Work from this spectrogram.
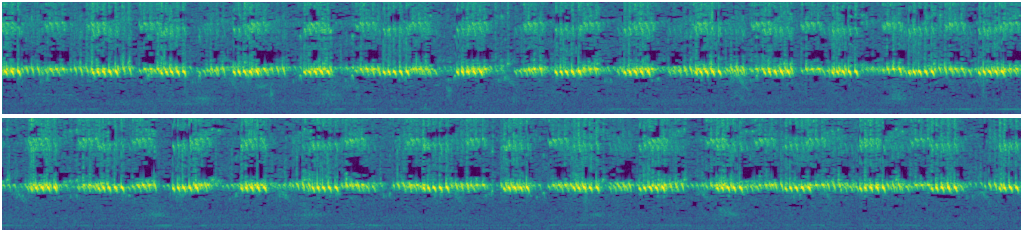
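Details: Continuous cricket chirping, high metallic pulsed bursts repeated about twice a second for the whole stretch, with a light hiss behind.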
